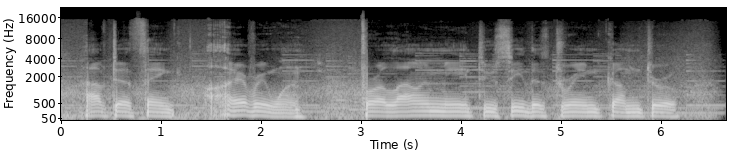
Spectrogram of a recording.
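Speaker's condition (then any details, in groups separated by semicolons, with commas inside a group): ALS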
